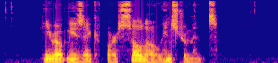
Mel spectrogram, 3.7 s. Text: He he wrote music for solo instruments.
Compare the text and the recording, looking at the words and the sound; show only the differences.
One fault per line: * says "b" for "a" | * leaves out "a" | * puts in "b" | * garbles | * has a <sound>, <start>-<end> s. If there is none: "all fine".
* leaves out "he"
* has a dropout, 1.3-1.4 s
* has a dropout, 2.7-2.8 s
